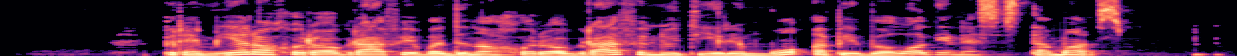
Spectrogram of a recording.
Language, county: Lithuanian, Marijampolė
